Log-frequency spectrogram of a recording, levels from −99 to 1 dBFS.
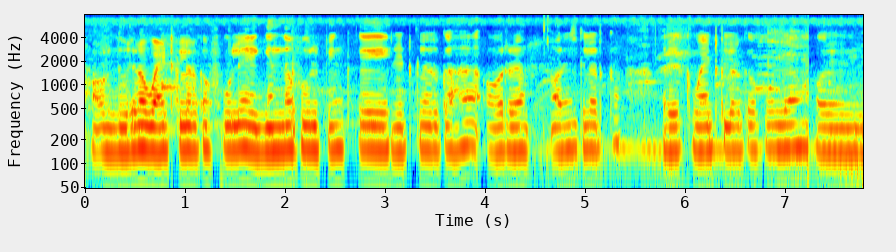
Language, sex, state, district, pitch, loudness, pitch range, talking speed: Hindi, male, Uttar Pradesh, Hamirpur, 150 Hz, -19 LUFS, 145-155 Hz, 200 wpm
